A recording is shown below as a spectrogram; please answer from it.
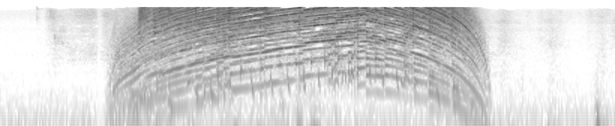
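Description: Synthesized sweep sound effect, many layered tones gliding up and then back down in pitch, lasting about two and a half seconds from just under a second in.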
